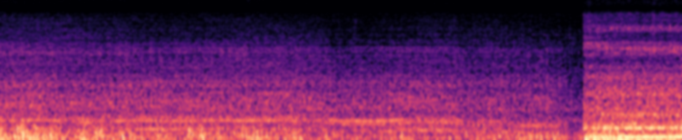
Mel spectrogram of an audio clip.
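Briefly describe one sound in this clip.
A tractor engine rumbles steadily in the distance.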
